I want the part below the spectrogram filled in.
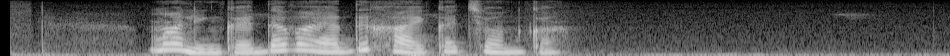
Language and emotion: Russian, positive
